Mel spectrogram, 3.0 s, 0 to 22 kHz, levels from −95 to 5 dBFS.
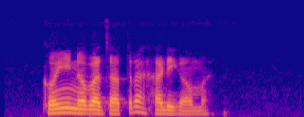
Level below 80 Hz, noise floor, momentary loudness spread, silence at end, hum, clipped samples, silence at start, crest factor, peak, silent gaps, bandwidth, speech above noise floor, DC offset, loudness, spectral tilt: -62 dBFS; -74 dBFS; 13 LU; 0.95 s; none; under 0.1%; 0.45 s; 18 dB; -6 dBFS; none; 5 kHz; 52 dB; under 0.1%; -23 LUFS; -9.5 dB/octave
